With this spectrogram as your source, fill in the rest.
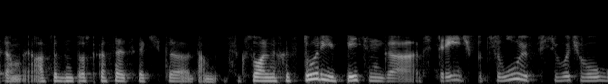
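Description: From the very start the speech carries the AMR narrowband mobile codec sound. Nothing gets through above about 3.8 kHz, so it's boxed into that old phone band. The codec models the voice as a vocal-tract filter fed by a handful of pulses per sub-frame. At this low rate, which fits the 7.4 kbps mode, that model is stretched thin, and the damage is plainly audible: a buzzy, synthetic edge on the voice.

Then at 3.58 s, right after "там сексуальных историй", you get pre-emphasis left on through to the end. The treble lift that's normally undone on playback never got its matching cut. The curve fits J.17, which puts about 11 dB more at 10 kHz than at 1 kHz. The band stops near 3.8 kHz, so what you hear is the upper part of the remaining range tilted up. The voice turns thinner, brighter and more hissy on sibilants than before.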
